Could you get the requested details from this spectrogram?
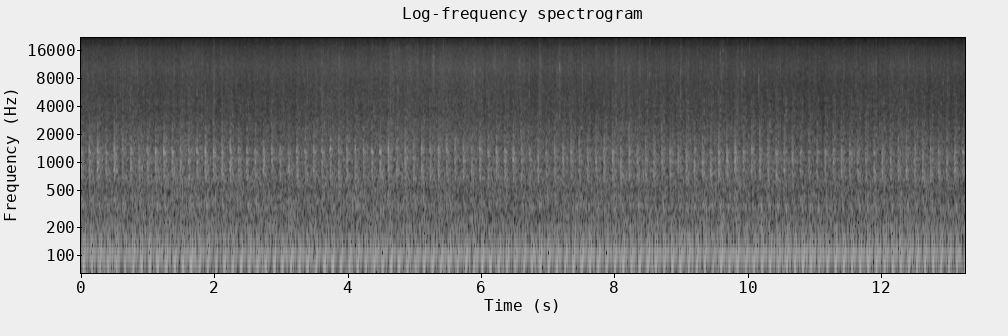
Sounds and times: Small truck traveling on the sea 0:00.0 - 0:13.2

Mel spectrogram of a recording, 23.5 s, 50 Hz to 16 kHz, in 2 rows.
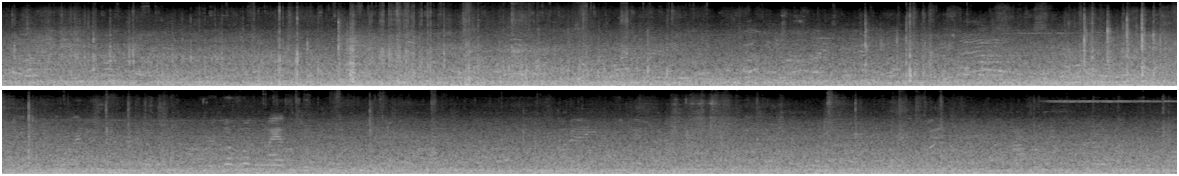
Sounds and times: skaters 0:00.0 - 0:13.4
traffic 0:00.0 - 0:23.5

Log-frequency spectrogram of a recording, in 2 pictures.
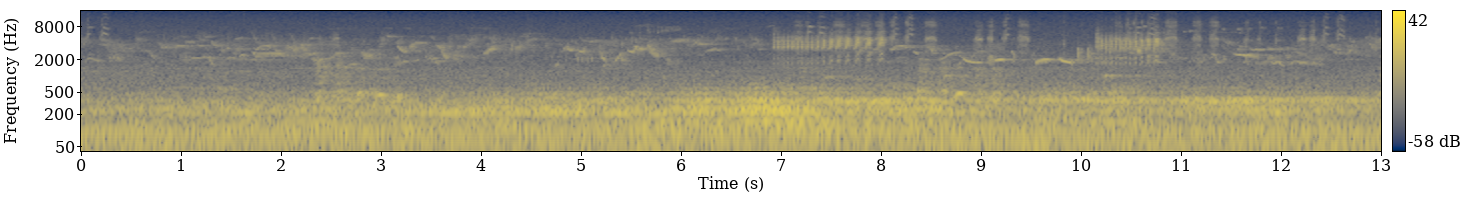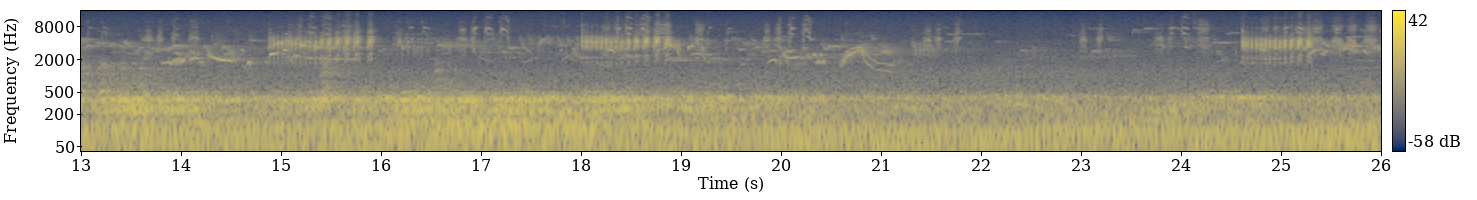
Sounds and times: birds 0:00.0 - 0:26.0
mild windy 0:00.0 - 0:26.0

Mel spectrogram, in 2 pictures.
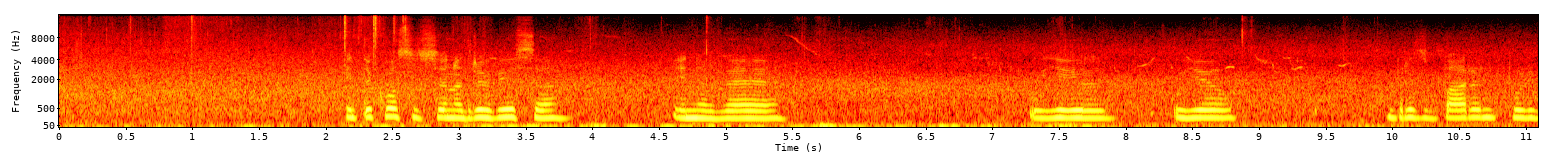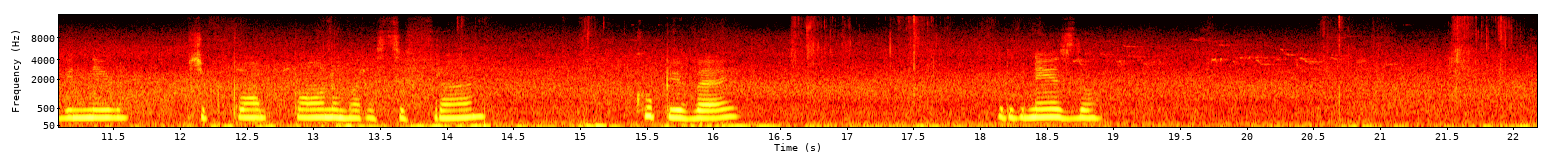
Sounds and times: steps 0:00.0 - 0:10.4
river flow 0:00.0 - 0:22.1
words 0:02.2 - 0:04.0
words 0:04.6 - 0:05.6
words 0:07.2 - 0:08.9
words 0:09.9 - 0:14.4
steps 0:11.8 - 0:22.1
words 0:15.4 - 0:16.3
words 0:18.1 - 0:19.0

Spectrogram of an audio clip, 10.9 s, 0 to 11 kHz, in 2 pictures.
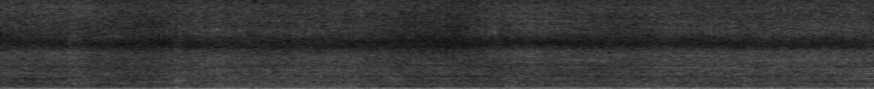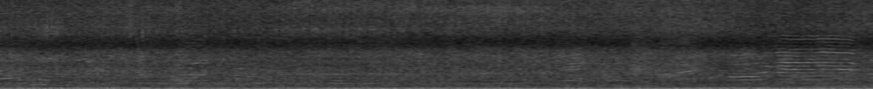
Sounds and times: Street vendors selling voice 0:00.0 - 0:10.9
Very noisy market 0:00.0 - 0:10.9
motorcycle sounds 0:00.0 - 0:10.9

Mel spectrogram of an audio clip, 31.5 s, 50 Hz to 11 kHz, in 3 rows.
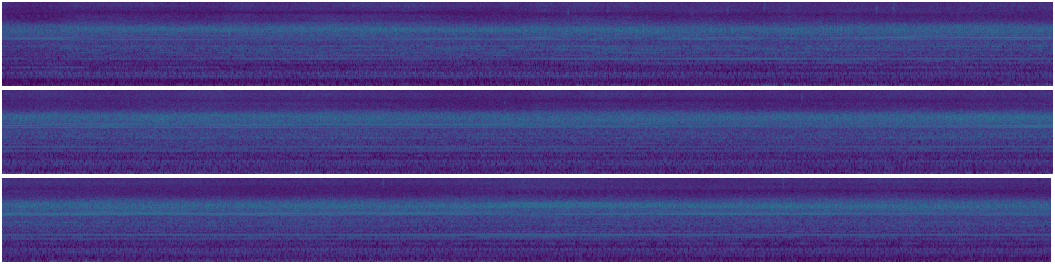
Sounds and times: Noise from power plants 0:00.0 - 0:31.5

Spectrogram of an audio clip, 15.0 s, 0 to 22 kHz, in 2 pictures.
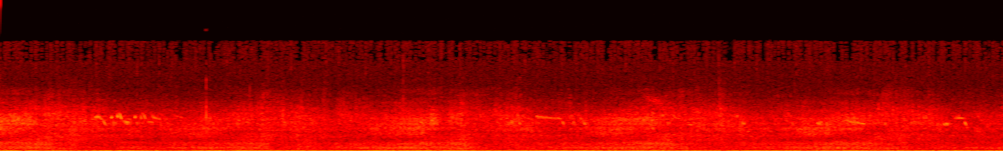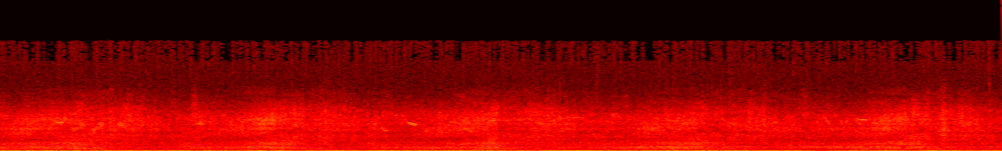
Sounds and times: distant skylark 0:00.0 - 0:15.0

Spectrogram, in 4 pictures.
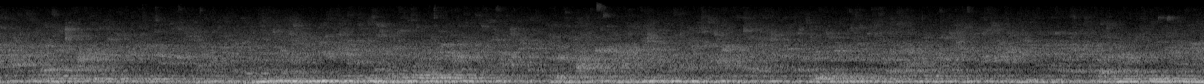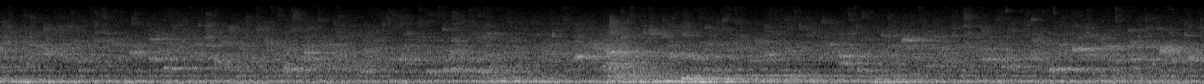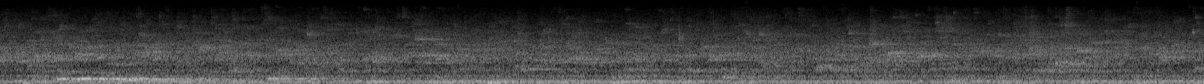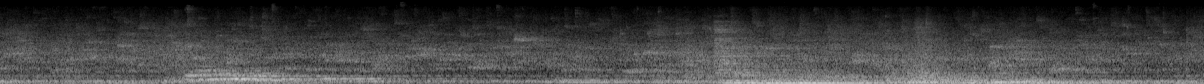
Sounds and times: Water is falling in the tunnel 0:00.0 - 0:48.1

